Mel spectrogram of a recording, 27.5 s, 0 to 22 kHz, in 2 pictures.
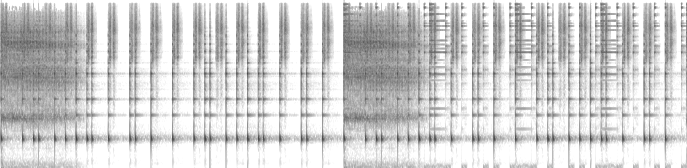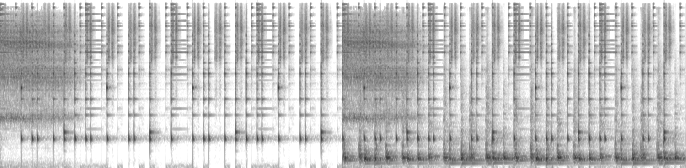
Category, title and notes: Music > Multiple instruments
Progressive Percussion Loop 140 BPM
A small loop I whipped up in FL Studio using some samples I have. The bongoes where recorded by me, but everything else is a basic preset or free plugin.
